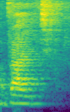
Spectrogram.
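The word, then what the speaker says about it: bright: অর্থাৎ এটার উচ্চারণ হলো ব্রাইট জি এর উচ্চারণ আসলো না নেক্সট অব জি এইচ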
